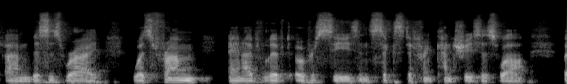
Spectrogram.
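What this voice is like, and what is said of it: Speaks with an accent. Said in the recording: “I have an accent, but don't believe accents”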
